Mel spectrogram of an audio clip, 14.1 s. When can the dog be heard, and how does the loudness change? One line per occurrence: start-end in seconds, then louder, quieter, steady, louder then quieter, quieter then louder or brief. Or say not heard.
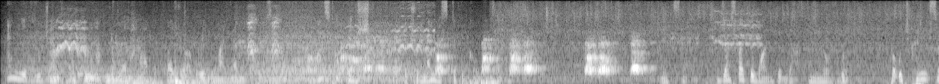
3.5-9.8 louder.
